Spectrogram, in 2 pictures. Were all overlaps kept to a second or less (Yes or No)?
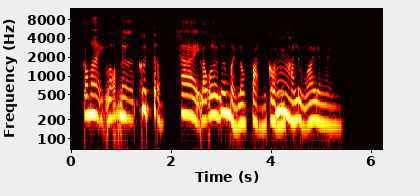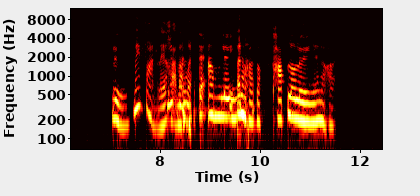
Yes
